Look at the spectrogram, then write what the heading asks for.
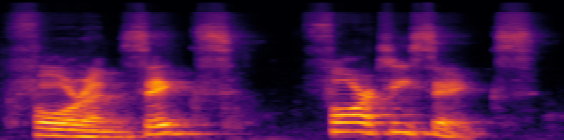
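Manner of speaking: steady sing-song number calling; bingo caller. Acted. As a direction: call each number out to the hall. Calls the bingo numbers live.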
